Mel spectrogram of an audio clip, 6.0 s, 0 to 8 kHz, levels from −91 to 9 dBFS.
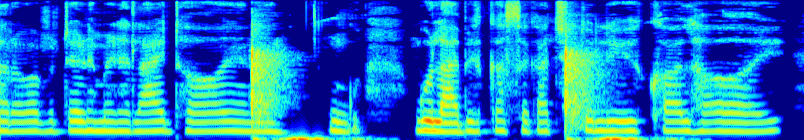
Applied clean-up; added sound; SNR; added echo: classical method Wiener filter.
